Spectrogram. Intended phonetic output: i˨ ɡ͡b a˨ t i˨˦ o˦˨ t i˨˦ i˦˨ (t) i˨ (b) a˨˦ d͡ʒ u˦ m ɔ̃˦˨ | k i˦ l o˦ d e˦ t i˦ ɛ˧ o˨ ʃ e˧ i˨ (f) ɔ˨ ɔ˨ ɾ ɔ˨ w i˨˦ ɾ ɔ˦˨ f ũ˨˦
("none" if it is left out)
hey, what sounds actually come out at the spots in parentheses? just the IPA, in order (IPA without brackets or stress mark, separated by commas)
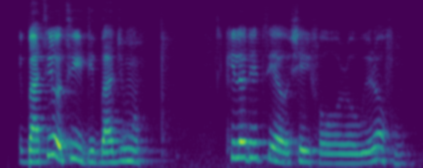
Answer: d, ɡ͡b, f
